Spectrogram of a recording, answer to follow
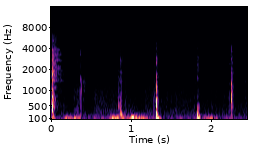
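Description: Footsteps of someone walking on a grassy hillside while carrying a handheld camera: faint, irregular soft thuds and clicks, about six in two seconds.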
